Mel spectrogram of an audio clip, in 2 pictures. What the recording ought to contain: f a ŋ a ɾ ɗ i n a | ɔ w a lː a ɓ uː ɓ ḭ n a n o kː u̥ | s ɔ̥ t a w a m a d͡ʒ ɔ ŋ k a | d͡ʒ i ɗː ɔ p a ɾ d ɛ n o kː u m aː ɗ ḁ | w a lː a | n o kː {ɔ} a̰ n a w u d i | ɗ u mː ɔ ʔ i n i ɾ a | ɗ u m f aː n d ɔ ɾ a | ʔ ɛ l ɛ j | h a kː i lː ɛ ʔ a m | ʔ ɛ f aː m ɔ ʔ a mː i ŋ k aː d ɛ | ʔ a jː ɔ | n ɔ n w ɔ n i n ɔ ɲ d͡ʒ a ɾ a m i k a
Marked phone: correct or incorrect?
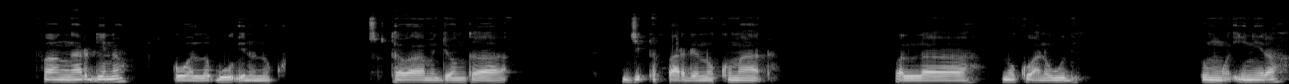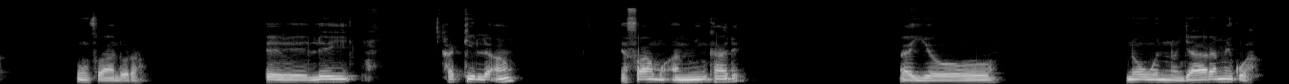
incorrect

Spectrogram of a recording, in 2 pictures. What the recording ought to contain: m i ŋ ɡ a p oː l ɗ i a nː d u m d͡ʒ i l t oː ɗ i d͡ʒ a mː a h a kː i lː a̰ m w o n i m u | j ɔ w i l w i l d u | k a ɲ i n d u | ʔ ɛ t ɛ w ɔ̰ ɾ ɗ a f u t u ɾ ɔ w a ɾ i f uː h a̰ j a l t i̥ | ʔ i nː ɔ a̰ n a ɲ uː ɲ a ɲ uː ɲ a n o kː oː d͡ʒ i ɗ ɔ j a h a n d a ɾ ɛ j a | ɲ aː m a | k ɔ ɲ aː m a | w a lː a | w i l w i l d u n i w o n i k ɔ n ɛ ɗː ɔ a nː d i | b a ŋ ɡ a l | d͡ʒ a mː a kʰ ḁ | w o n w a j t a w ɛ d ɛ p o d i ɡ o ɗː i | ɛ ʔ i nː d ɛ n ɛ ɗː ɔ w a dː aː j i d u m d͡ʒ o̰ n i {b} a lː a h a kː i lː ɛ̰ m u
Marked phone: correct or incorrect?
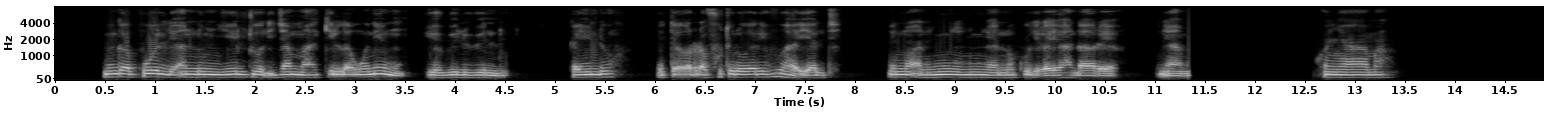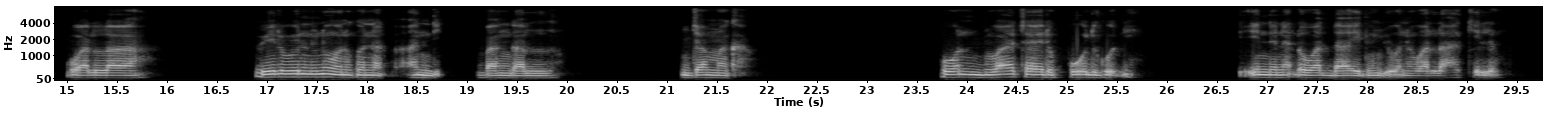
incorrect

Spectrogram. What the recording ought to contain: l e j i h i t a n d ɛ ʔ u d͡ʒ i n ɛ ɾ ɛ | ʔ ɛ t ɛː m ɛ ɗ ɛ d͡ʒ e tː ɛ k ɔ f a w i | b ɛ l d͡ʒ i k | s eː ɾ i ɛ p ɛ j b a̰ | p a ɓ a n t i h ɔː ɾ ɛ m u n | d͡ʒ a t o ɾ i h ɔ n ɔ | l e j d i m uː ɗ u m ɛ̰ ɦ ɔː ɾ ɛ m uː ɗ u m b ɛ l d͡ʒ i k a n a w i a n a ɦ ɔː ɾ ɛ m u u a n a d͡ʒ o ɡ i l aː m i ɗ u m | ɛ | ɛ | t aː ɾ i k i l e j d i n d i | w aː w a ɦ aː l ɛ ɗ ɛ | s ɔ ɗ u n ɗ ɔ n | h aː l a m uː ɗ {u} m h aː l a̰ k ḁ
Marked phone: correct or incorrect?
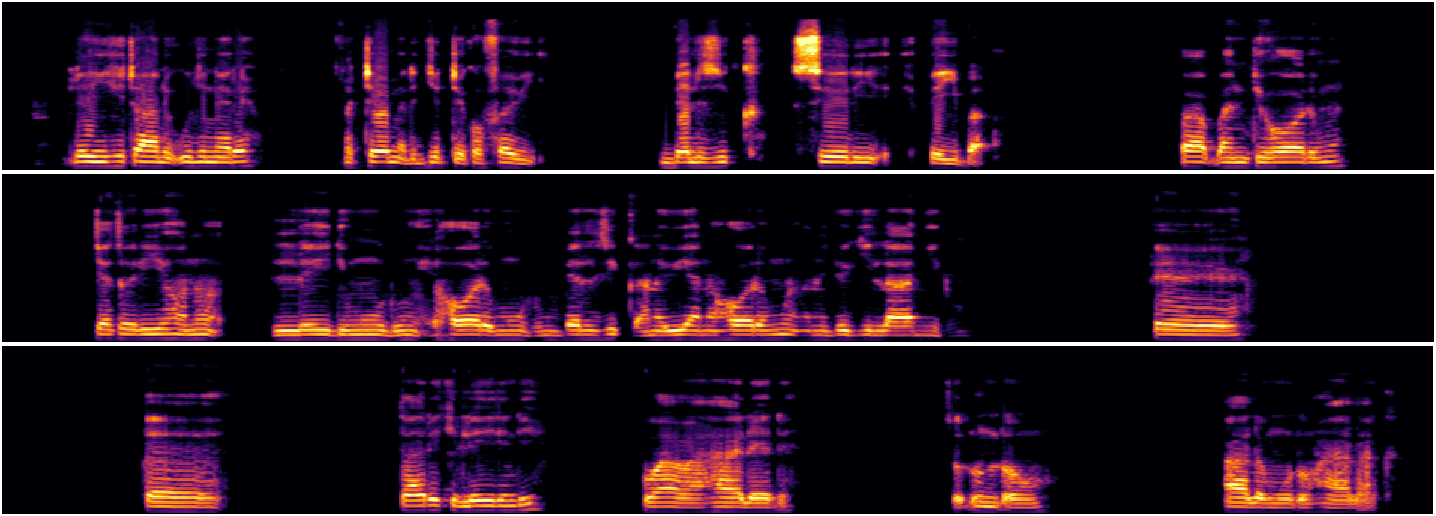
correct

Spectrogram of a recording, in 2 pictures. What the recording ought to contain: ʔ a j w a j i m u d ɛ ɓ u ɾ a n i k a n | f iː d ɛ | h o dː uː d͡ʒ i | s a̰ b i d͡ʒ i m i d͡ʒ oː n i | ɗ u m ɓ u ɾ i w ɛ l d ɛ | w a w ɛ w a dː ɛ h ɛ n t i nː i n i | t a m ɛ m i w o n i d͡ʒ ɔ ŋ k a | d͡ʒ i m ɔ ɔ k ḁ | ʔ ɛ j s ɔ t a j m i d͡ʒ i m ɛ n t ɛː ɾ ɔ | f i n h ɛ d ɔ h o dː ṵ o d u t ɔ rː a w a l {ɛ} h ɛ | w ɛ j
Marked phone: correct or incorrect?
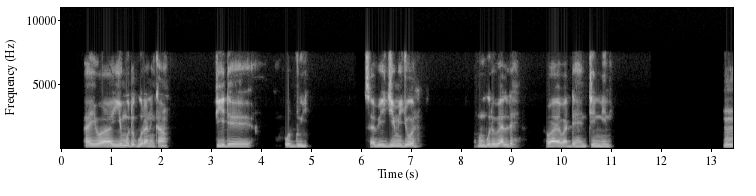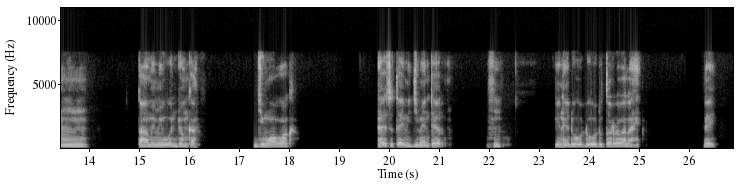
incorrect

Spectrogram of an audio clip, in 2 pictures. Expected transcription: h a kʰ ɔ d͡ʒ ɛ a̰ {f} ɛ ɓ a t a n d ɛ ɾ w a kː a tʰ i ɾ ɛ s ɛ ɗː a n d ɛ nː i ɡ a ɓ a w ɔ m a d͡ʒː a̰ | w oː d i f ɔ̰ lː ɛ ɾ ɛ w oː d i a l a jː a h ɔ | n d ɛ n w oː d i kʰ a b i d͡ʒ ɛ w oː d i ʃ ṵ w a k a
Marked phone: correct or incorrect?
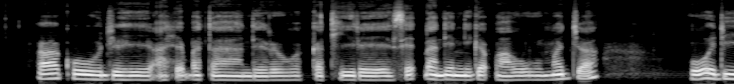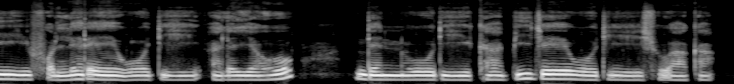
incorrect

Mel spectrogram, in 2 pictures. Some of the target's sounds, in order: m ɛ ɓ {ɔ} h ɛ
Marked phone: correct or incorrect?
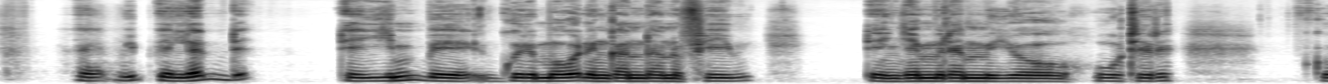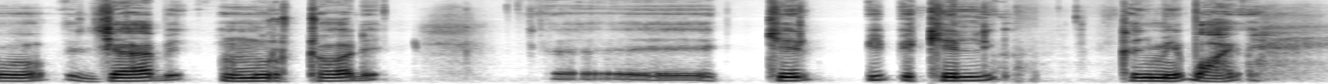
correct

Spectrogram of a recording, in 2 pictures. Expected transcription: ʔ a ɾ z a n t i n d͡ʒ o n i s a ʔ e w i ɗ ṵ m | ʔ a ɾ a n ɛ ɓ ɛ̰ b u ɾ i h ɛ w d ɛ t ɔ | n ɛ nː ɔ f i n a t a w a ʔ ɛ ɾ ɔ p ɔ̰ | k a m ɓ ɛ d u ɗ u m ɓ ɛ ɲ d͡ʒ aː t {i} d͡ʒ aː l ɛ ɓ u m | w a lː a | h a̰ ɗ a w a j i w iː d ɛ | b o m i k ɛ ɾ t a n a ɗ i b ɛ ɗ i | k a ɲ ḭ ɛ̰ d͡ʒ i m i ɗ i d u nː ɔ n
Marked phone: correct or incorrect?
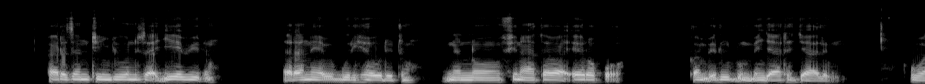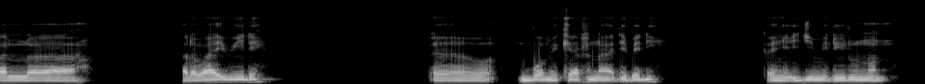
incorrect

